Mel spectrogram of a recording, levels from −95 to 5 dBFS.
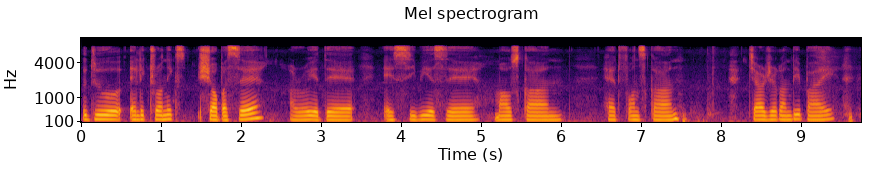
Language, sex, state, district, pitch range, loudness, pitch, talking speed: Nagamese, female, Nagaland, Dimapur, 150-160 Hz, -17 LUFS, 155 Hz, 105 wpm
